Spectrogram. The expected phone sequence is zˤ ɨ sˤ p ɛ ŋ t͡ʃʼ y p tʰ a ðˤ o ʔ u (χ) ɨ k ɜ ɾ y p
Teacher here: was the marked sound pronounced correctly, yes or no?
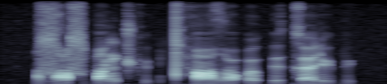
no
